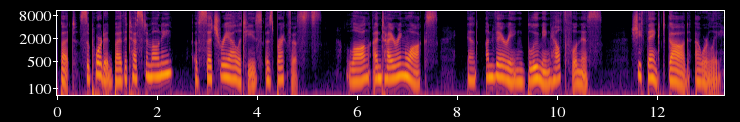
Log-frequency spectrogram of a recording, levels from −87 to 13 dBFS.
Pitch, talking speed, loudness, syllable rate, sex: 175 Hz, 95 wpm, -19 LUFS, 3.5 syllables/s, female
